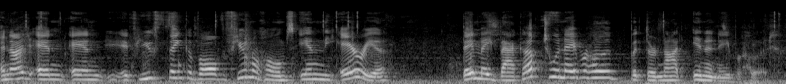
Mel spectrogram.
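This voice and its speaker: A woman's fairly high voice in a Southern US accent, with very wide pitch swings and a moderate pace, plus audible room echo and noticeable background noise. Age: 60s. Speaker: local business owner. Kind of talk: public hearing testimony. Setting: public hearing. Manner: halting.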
